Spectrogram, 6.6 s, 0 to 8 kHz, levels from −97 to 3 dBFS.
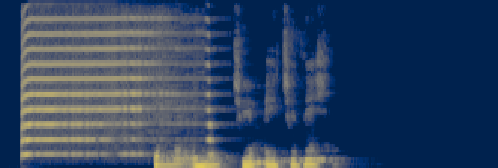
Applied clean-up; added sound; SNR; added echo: classical method WPE with log-MMSE.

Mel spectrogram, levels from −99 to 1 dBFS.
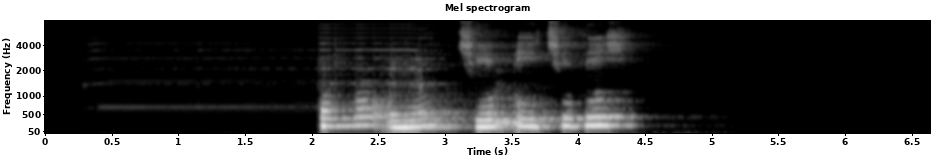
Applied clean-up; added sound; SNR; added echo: neural mask model DeepFilterNet 3.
